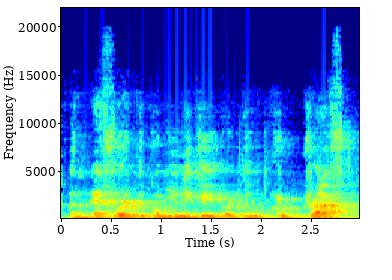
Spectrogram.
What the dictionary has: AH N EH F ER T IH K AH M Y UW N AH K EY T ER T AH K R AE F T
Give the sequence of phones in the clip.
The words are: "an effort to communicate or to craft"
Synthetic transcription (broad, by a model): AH N EH F ER T IH K AH M Y UW N AH K EY T ER T AH K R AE F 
